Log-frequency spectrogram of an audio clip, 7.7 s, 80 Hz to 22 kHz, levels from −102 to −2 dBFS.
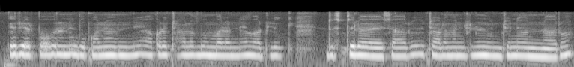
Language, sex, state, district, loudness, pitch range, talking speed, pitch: Telugu, female, Andhra Pradesh, Krishna, -18 LUFS, 210-225 Hz, 100 wpm, 220 Hz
